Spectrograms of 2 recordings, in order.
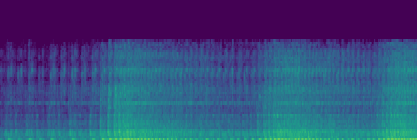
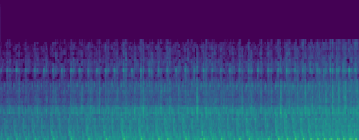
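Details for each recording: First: Telugu mechanic's reference bike with no smoke: even single-cylinder putter at idle, then smooth, clean rises and falls in revs with no knocks or rattles. The engine is in perfect condition. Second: A second bike with no white smoke from the silencer, just after starting: a quick "galagala" metallic clatter at roughly three per second over the idle, rattling inside the engine. A worn timing chain with valve noise.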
